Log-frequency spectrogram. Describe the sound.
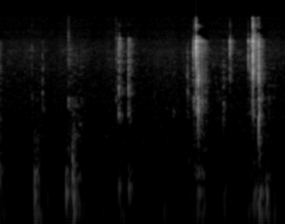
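Computer keyboard keys pressed while playing a PC game: a few faint, sharp clicks and taps at irregular intervals, some in quick pairs, heard alone without talk.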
